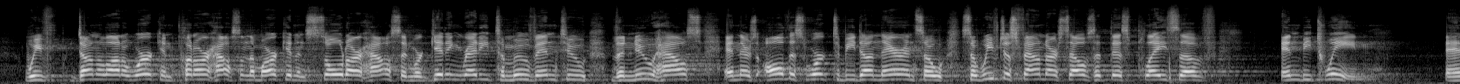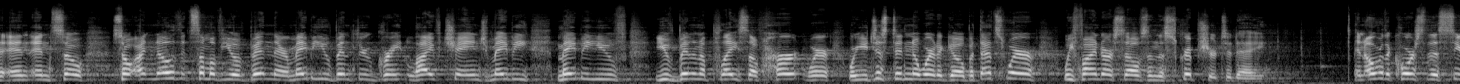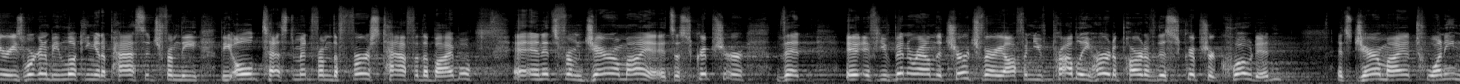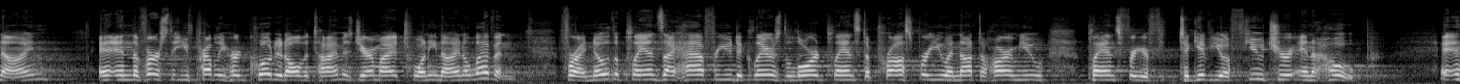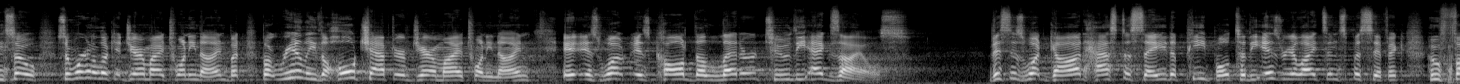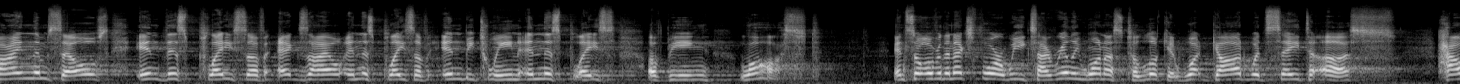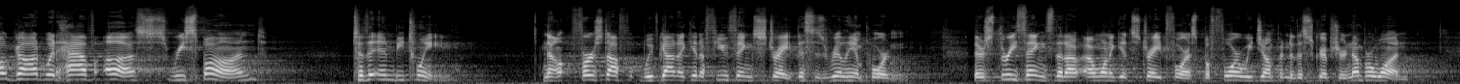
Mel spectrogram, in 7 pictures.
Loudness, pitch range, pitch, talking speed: -16 LUFS, 210-240 Hz, 225 Hz, 195 wpm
